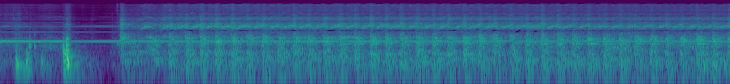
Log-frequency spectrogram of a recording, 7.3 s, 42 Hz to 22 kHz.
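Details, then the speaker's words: 1986 Chevrolet 1500 4.3, cranked with brake cleaner in the intake and pedal mashed: steady, even starter cranking for several seconds, never catches. No spark suspected, possibly a bad coil, unconfirmed. "No spark. Maybe a bad coil. I don't know. Coil's right under there."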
